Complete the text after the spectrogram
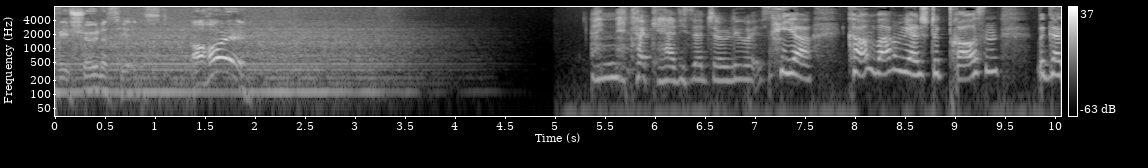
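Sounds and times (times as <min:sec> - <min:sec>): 
speech: 0:00.0 - 0:02.2, 0:05.4 - 0:10.0
surf breaking on the sea heard from a boat: 0:00.0 - 0:04.0
steady low hum: 0:00.0 - 0:04.5.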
